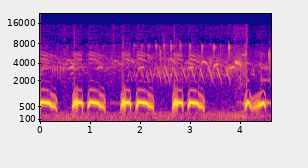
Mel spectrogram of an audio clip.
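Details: Spotted dove giving a clear pesom calling coo in the pressed nguku style, used to lure wild doves: low, hollow paired coos, each note dipping slightly, repeated about once a second, with faint higher chirps from other birds behind.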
